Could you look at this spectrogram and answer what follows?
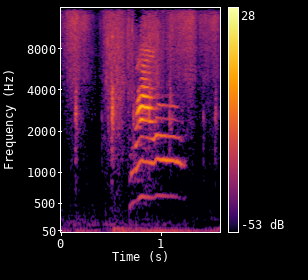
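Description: A cat meows once in a video game, a single rising-falling cry, fairly faint over a low background hum, with no talk.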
